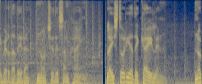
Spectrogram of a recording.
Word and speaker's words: Samhain: Samhain, pronunciado Samhain, el final del verano, la muerte de la luz.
